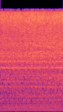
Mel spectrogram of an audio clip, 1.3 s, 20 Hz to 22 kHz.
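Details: 2000 Toyota Sienna, 1MZ engine, 540,446 miles, burns a quart of oil per 500 miles, after repairing cylinder 5 misfire; short steady idle with even hum, no stumbles or skips, zero misfire counts: normal idle.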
